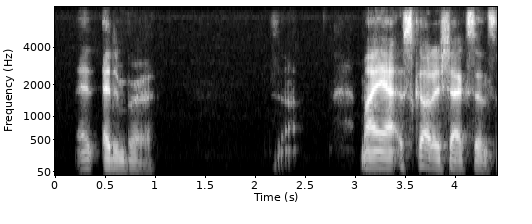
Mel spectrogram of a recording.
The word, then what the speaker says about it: Edinburgh: learning new things I do know that it's pronounced Edinburg Edinburgh my Scottish accent's not that good I would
